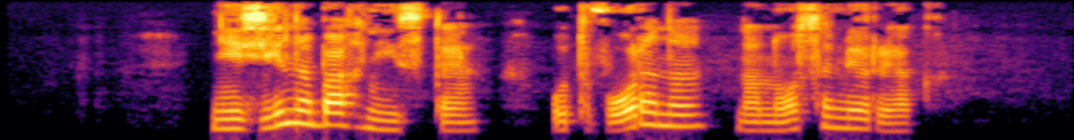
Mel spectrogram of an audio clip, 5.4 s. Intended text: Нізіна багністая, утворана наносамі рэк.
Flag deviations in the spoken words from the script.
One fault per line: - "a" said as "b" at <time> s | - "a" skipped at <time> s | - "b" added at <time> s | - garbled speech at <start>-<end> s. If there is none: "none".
none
